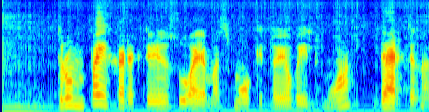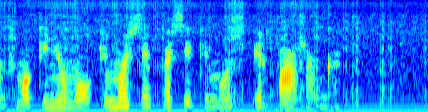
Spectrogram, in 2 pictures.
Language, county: Lithuanian, Telšiai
